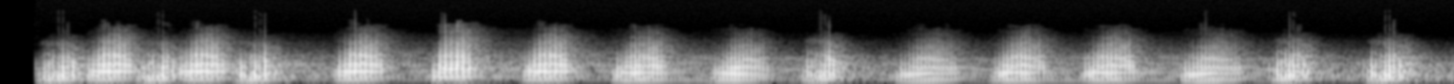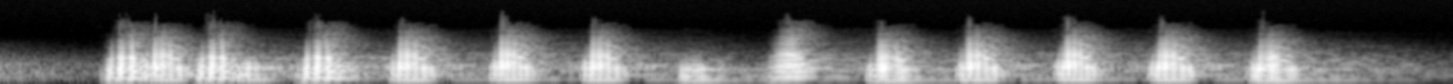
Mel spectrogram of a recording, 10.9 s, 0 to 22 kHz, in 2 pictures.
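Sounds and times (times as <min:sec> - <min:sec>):
tuba staccato: 0:00.1 - 0:10.8.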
